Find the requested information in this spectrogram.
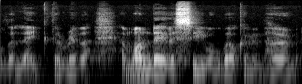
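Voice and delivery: usual speaking voice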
